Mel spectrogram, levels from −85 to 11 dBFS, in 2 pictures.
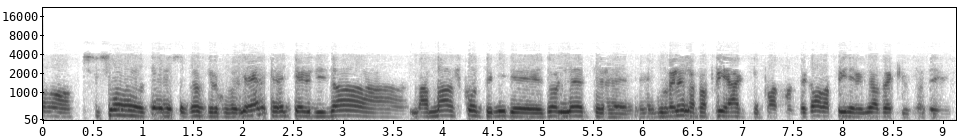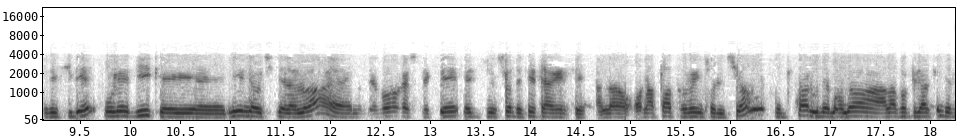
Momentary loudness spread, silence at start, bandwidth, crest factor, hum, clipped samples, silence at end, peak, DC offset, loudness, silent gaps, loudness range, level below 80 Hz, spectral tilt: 8 LU; 0 s; 4.1 kHz; 10 dB; none; under 0.1%; 0 s; -4 dBFS; under 0.1%; -15 LUFS; none; 3 LU; -50 dBFS; -11 dB/octave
